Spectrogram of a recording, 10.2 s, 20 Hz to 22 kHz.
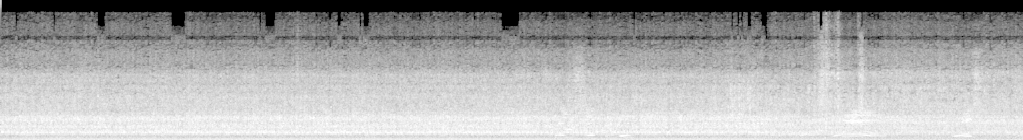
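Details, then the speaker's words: Craftsman push mower after its badly knocking Tecumseh 6.75 Vector engine was swapped for a Briggs Quantum engine: smooth, steady drone at constant speed with no knocking or misses. Normal running. "Now that's what I'm talking about. Now I feel good about it. Now this engine runs smooth and quiet and nice, you know."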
